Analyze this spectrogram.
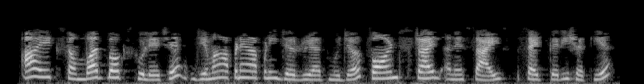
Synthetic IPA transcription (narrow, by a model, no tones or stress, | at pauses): aeksəmʋad̪̚bɔkskʰulet͡ʃʰed͡ʒemãːpəɽ̃eapɳ̃id͡ʒəɾuɾijat̪mud͡ʒəbfɔɳɖsʈailənesaizːeʈ̚kəɾiʃəkije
